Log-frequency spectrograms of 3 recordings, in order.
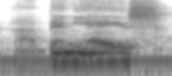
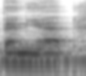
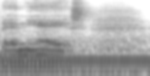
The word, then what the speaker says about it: beignets: i you know it's it's kind of spelled like been yet so but i and so i said vignette and i got a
